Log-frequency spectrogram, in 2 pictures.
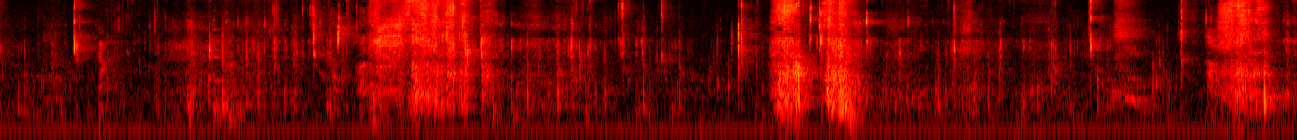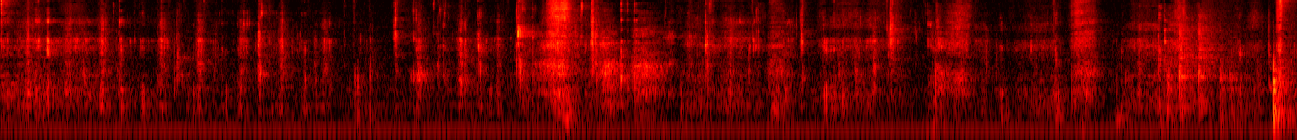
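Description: Close-up eating sounds: chewing and smacking on braised pork and rice, with chopsticks clicking against a ceramic bowl and a few louder bursts as rice is shovelled into the mouth.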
